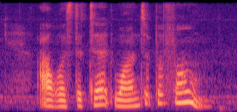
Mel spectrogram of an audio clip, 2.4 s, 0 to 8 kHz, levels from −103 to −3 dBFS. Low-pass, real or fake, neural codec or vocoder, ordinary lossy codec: 7.2 kHz; real; none; none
